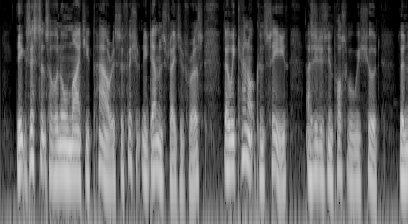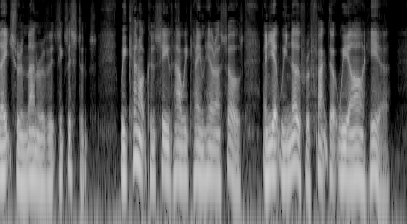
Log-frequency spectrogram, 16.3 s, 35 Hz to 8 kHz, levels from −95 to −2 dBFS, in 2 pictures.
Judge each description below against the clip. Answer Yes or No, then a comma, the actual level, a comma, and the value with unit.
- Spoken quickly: No, average, 175 wpm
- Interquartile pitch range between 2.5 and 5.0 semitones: Yes, average, 3.5 semitones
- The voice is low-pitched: Yes, low, 110 Hz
